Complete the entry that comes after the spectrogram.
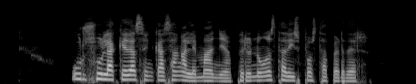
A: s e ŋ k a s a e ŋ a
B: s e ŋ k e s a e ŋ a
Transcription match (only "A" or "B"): A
